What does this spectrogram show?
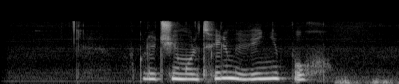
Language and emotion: Russian, neutral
